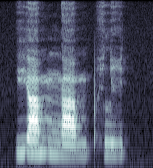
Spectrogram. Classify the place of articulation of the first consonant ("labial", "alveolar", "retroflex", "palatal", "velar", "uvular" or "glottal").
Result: palatal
